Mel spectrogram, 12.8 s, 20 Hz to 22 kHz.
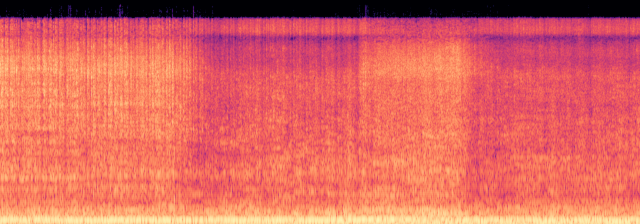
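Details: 5.3 LS-swapped 1991 Z28 Camaro, TSP cam, Holley Sniper EFI, muffler deleted to 3-inch straight two-into-one dump before rear axle: deep, loud, choppy uneven loping idle around 750 rpm; healthy cammed V8.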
